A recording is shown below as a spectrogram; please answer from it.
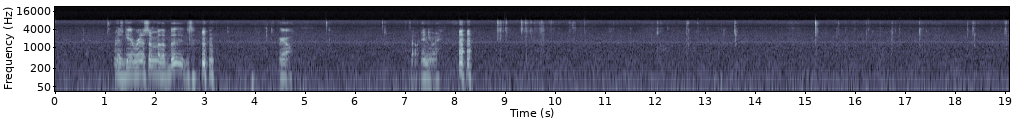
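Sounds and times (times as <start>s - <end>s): chewing with soft crunches: 3.4s - 4.5s, 5.4s - 5.6s, 6.3s - 7.2s, 8.8s - 19.0s.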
